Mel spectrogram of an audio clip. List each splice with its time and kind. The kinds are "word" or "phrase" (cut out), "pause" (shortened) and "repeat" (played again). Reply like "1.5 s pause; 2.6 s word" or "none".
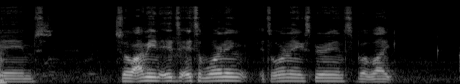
2.5 s pause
